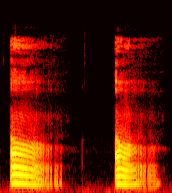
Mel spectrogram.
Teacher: you will get what we call a nasal, so it goes in your nose, and then you get the sound on. Okay, if you listen carefully, well, basically you don't listen, or you don't hear, sorry, any N in my pronunciation.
